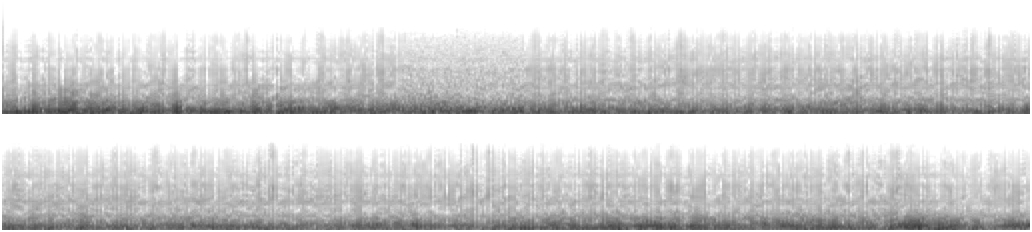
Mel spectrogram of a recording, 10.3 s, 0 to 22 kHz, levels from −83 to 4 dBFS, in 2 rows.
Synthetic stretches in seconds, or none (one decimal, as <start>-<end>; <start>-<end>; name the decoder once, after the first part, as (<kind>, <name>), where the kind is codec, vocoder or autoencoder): 0.0-2.0 (vocoder, BigVGAN v2); 2.6-10.3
